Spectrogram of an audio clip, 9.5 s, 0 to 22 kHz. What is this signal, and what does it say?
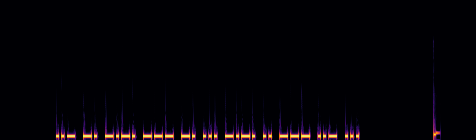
Morse code, heard as a keyed tone, about 22 wpm, 700 Hz. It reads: UNCONSCIOUS
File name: practice / 22wpm / Eleven Letter Words - 22wpm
